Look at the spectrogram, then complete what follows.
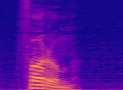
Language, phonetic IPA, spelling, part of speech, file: Polish, [ˈfɔrũm], forum, noun, Pl-forum.ogg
